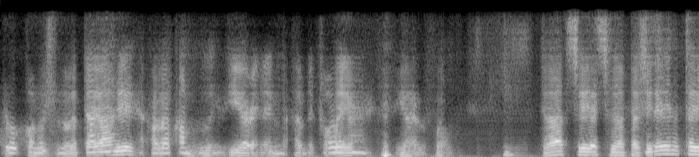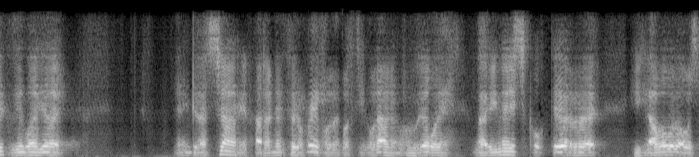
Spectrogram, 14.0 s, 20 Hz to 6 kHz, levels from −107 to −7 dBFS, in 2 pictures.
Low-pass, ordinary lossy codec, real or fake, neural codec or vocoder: 5.4 kHz; AAC, 48 kbps; fake; codec, 16 kHz, 0.5 kbps, FreqCodec, smaller model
